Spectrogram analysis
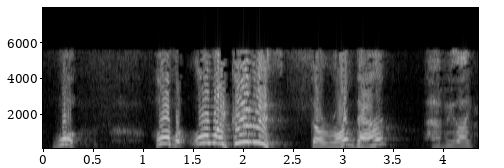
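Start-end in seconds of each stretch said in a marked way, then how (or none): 0.1-2.4 high, loud astonished outburst; acted wonderstruck cry; awestruck amazement. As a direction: exclaim as if overwhelmed by the sight. Acts out seeing the heavenly reward.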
